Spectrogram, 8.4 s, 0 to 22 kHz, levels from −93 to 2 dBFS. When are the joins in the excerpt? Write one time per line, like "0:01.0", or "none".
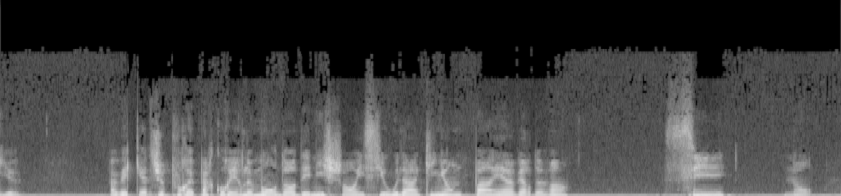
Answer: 0:06.6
